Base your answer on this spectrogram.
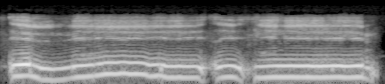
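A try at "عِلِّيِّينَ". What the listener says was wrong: ইল্লি বলে টান হবে না, এই ইল্লি লামটি ইয়ার সাথে যুক্ত হবে। আইন লাম জের ইল, লাম ইয়াজের লি, ইল্লিয়িন। না, ইয়া সাকিন তো এখানে নেই। তাজদিদটি সাকিনের মতো আগে যুক্ত করতে হবে, টান হবে না। ইল্লিয়িন। হ্যাঁ, সাকিন থাকলে টান হবে, আইয়া মাদ্দা হবে। কিন্তু সাকিন নেই, তাজদিদ।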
